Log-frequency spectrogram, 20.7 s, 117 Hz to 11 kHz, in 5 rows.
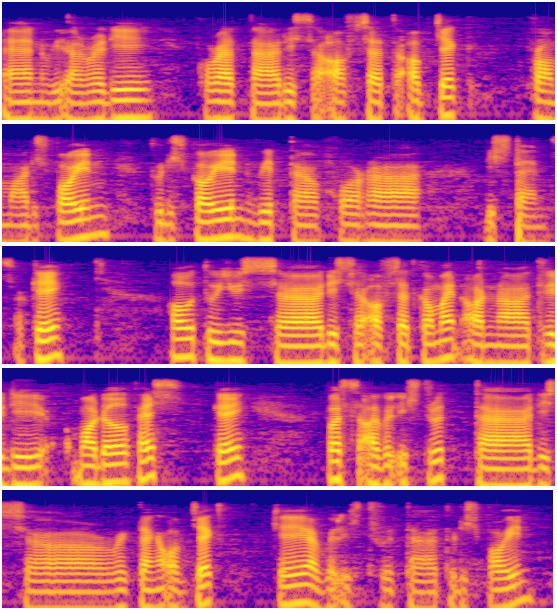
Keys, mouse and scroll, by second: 1.3-1.9 scroll down 1, 8.6 scroll down 1, 8.9-10.0 scroll up 1, 13.8 scroll up 1, 15.8 click, 18.3 middle click, 19.8 click.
